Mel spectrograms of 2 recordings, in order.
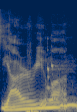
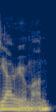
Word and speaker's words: Yaruman: That is That's uh his Yariman. My bad. I've been saying it wrong this whole time. His Yaruman. Okay. Could actually read it that time.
